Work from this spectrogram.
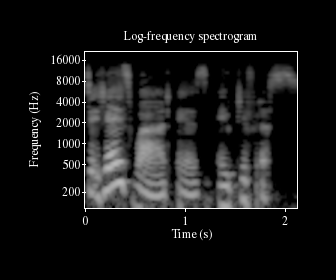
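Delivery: very slow, lilting, deliberate, swooping sing-song. Imitating a presenter who announces a word of the day: imitating Mark's way of talking. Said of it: "his name's Mark and he talks like this".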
